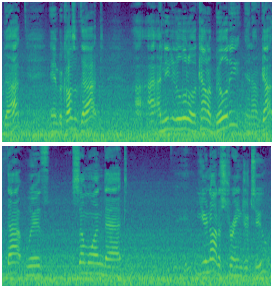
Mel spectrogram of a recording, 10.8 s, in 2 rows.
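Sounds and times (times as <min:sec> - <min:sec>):
speech: 0:00.0 - 0:08.0, 0:09.4 - 0:10.7
road and engine noise inside a moving car: 0:00.0 - 0:10.7.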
